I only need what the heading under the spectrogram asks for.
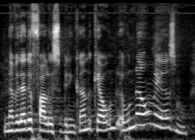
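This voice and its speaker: A woman's voice: mid-range voice, fast. Chatty woman psychologist in a reverberant room. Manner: animated storytelling, acting out dialogue with her kids. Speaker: psychologist guest. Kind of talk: casual conversation.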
